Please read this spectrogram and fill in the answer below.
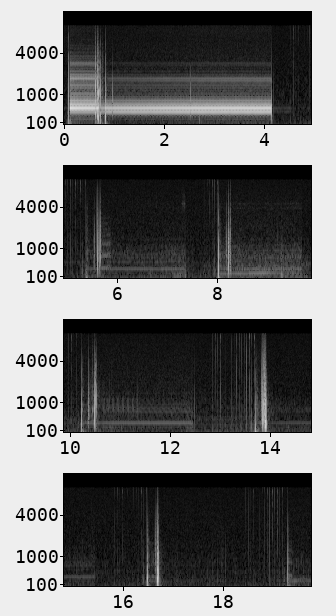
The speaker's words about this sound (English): Let's dial a local ringing number.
